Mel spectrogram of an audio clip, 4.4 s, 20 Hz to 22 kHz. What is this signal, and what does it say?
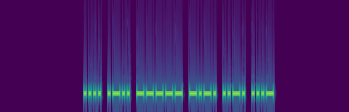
Morse code, heard as a keyed tone, about 37 wpm, 700 Hz. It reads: HL0CFV
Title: DXCC-100 Call Signs - 6 Characters - Repeated 2x - 40wpm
